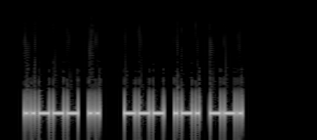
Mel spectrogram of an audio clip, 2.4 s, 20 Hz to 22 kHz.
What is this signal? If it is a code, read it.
Morse code, heard as a keyed tone, about 46 wpm, 700 Hz. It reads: 2I ORG
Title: Winter Field Day Exchanges Encore 45wpm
